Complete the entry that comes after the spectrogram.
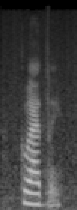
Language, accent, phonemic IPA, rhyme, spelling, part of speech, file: English, US, /ˈɡlædli/, -ædli, gladly, adverb, En-us-gladly.ogg
- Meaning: 1. In a glad manner; happily 2. Willingly; certainly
